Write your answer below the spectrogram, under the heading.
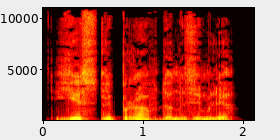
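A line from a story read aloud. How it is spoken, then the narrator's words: Whisper. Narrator (Russian): Илья прошептал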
